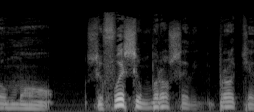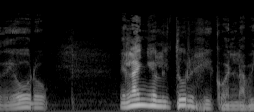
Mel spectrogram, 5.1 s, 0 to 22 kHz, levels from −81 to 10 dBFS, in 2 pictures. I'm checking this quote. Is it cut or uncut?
uncut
